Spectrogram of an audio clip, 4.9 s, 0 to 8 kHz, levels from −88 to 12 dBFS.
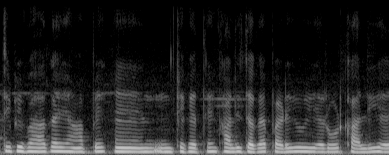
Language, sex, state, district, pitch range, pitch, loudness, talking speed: Hindi, female, Uttar Pradesh, Etah, 190-205 Hz, 195 Hz, -18 LUFS, 125 wpm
